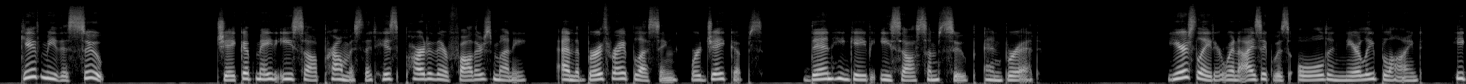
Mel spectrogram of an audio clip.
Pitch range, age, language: 200-255 Hz, 50-69, English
